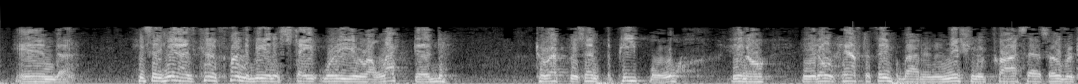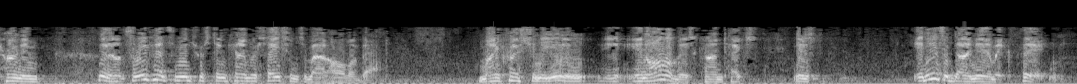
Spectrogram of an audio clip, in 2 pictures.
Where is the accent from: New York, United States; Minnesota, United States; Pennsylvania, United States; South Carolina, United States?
Pennsylvania, United States; moved away as an adult; now in Oregon, United States; I grew up in Pennsylvania. Now, I've been in Oregon probably at least nine-tenths of Senator Atkinson's life, if not more.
